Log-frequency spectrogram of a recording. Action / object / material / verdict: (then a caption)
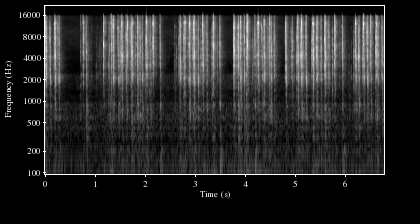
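tap / mechanical keyboard with round metal-rimmed keycaps / plastic and metal / none. Fingertips of both hands type on a medium-sized, typewriter-style retro mechanical keyboard with round black keycaps set in metal rings on a wood-finish frame with a hollow case. Fast runs of crisp, bright clicks arrive in bursts with short pauses, each keystroke dying away almost instantly over a low steady hum.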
